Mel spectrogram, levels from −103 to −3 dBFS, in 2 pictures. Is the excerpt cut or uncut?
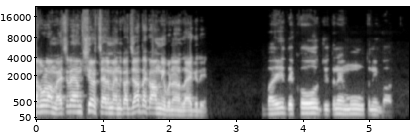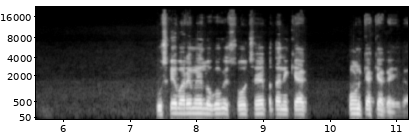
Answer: uncut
